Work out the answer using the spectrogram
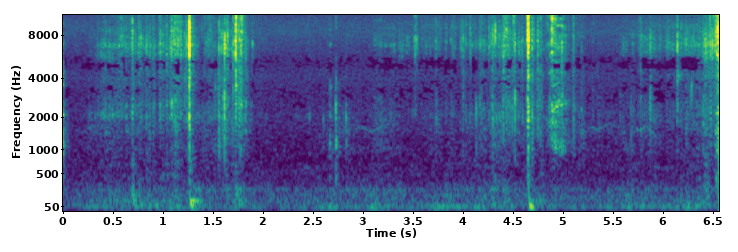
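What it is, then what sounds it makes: Dry soap bar being shaved. A metal blade shaves thick curls off the edge of a dry, solid bright green soap bar. The quiet, crisp scraping and crumbly crackling is mostly high and bright, with a few sharper rasps standing out along the way.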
